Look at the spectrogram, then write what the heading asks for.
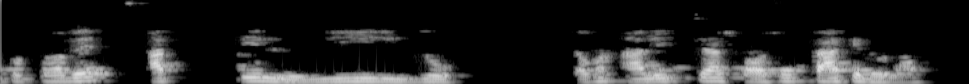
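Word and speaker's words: التلميذ: বরং তখন সেখানে উচ্চারণ করতে হবে আতলমিদু তখন আলিফটা সরাসরি কাকে ধরলাম লামটা বা আতলমিদু এ দেখেন আতলমিদু লাম ছাড়া উত্তর হয় আত ইলমি এখানে লামটা লেখা আসলে উচ্চারণ হবে না।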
